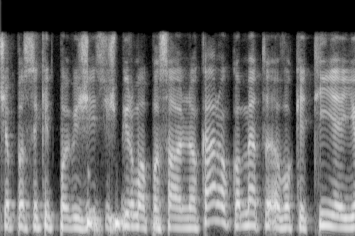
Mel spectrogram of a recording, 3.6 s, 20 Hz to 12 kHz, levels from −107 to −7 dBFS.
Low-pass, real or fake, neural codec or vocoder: 7.2 kHz; real; none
